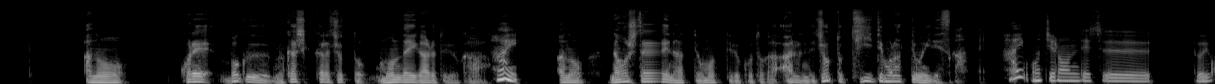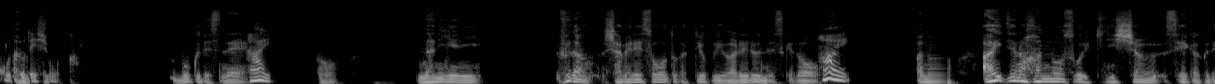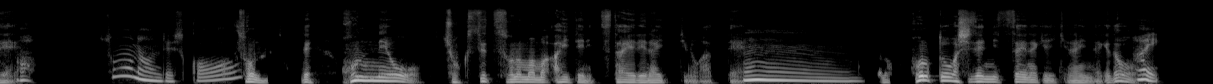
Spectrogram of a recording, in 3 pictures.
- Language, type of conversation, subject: Japanese, advice, 相手の反応を気にして本音を出せないとき、自然に話すにはどうすればいいですか？
- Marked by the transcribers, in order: other background noise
